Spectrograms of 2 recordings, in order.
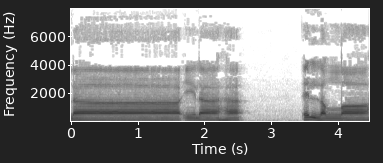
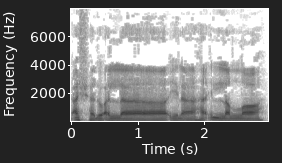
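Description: First: Chanted "لا إله" held long, then a pause before "إلا الله"; sung adhan with a break after لا إله; muezzin's error, stopping at لا إله; wrong pause. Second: "أشهد أن لا إله إلا الله" chanted slowly without a break; sung in one slow continuous line; the correct way, chanted without a pause; sung, correct adhan phrasing. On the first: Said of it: "هذا خطأ عظيم". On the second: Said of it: "ذاك". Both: Shown as a demonstration.

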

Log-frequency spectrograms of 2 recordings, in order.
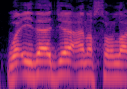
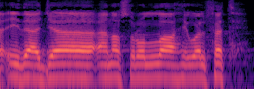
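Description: First: وإذا said with an extra و sound before إذا; imitating the added waw. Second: Slow chanted recitation of إذا with no added و; correct recitation. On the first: Sheikh imitates Um Fawaz's wrong reading with the extra waw. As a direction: copy the caller's mistake by adding و to وإذا. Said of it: "تقولين". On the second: Shown as a demonstration. Sheikh models the right reading for Um Fawaz, slow and chanted. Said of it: "يعني الآن مثلًا".

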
